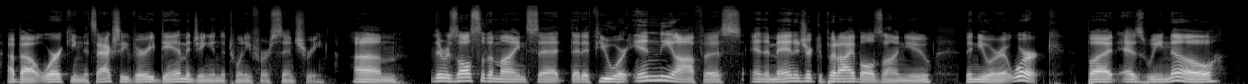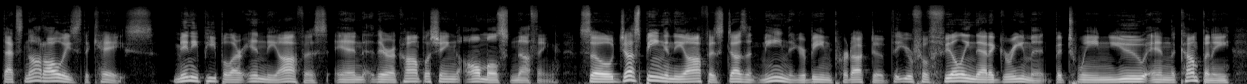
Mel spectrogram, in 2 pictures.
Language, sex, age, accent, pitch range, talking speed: English, male, 40-59, American, 105-130 Hz, 190 wpm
